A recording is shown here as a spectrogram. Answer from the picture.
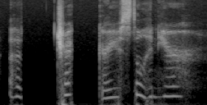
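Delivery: very quiet call. Voicing a character calling out to Trick: a bit louder but still very quiet. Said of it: "a bit louder, but still very quiet".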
